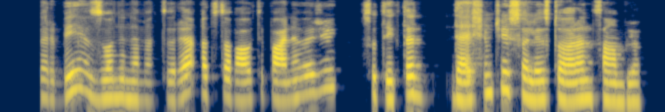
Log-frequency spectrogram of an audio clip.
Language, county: Lithuanian, Kaunas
